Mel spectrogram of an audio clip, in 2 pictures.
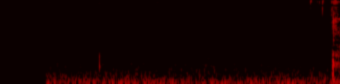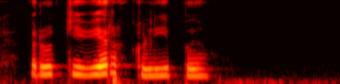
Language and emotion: Russian, neutral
